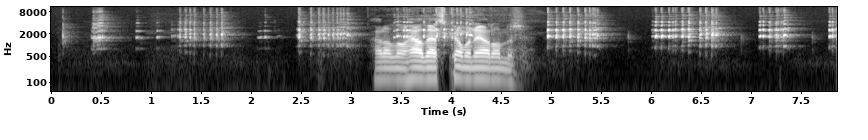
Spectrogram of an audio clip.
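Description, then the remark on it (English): Raspy, rolling turkey purrs, a feeding call, ground out by grinding the lid of a box call in a series of short bursts, broken midway by a man briefly speaking before the trilling resumes. “The hardest to do on a box call is purring. Basically, you're going to grind the lid.”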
